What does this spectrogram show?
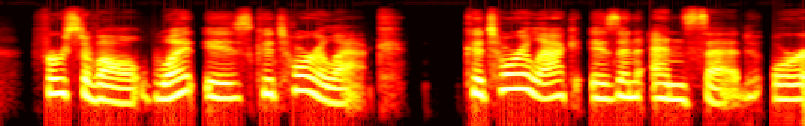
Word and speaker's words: ketorolac: The next syllable is tor, which rhymes with door, then which is a short schwa A sound, and finally lac, as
